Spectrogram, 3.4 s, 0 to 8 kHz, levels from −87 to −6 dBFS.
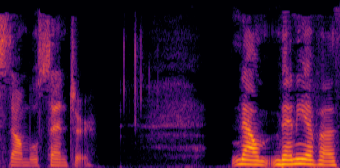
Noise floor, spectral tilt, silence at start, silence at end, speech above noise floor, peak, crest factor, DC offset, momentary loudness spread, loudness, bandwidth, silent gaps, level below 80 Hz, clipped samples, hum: -59 dBFS; -5 dB/octave; 0 s; 0 s; 32 dB; -12 dBFS; 18 dB; under 0.1%; 18 LU; -27 LUFS; 7.8 kHz; none; -60 dBFS; under 0.1%; none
